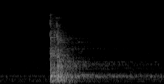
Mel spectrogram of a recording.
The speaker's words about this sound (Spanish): La persona que graba golpea la jaula con una varilla.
